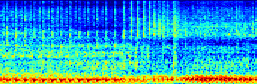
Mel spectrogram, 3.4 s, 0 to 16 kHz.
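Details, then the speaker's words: 1998 Honda Shadow VT1100 abandoned bike, carb bowls drained and fresh gas added, running without coolant or radiator: lumpy V-twin idle with one sharp pop while the choke is still open; backfire, smoother once the choke is turned down. "little bit of backfire there I do have the Troke still open open let's turn that down"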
